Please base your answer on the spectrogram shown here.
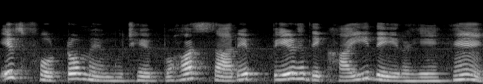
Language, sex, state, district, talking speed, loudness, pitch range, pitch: Hindi, female, Madhya Pradesh, Katni, 135 wpm, -18 LUFS, 175-240 Hz, 195 Hz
